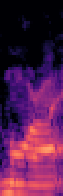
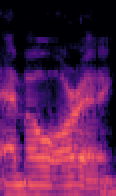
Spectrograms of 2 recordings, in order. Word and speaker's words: Mora: And Andrew, if you want to follow him online, his last name's Mora, Mora.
